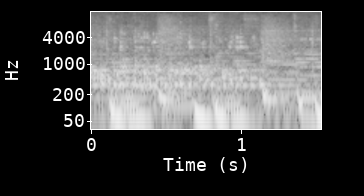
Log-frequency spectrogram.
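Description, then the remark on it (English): Water gurgles and swirls down a sink drain, a loud churning rush with rhythmic glugging pulses repeating through the short stretch, no voices present. “Ever find the water runs out of your sink?”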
